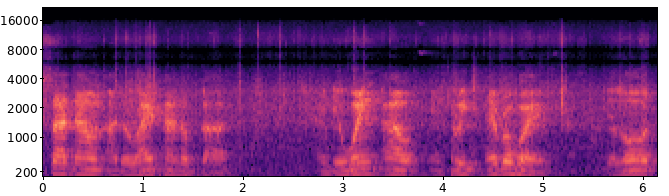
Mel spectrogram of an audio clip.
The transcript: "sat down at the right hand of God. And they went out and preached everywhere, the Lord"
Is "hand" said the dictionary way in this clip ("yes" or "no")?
yes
